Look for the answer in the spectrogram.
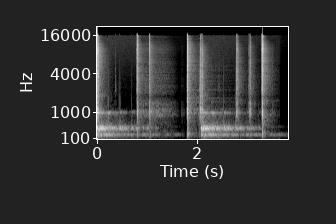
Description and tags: click and ping loop
I changed the speed slightly, and pulled together the rhythms so that I could copy-paste or repeat it in Audacity without having to trim out hiccups. It's 4/4 time, just a little faster than 60 bpm.
beat, processed, loop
